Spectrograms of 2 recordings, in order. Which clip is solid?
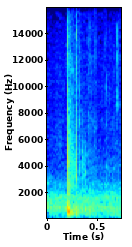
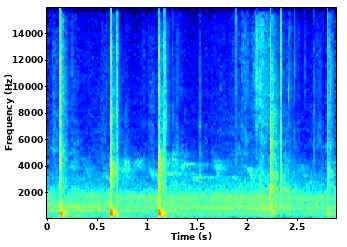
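The second.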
